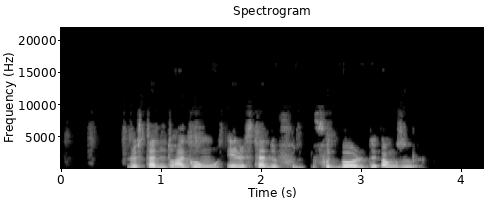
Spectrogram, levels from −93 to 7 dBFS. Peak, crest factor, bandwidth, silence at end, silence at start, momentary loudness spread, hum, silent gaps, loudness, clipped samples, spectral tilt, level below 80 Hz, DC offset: -2 dBFS; 18 dB; 9.2 kHz; 0.65 s; 0.65 s; 12 LU; none; none; -19 LUFS; under 0.1%; -5.5 dB/octave; -72 dBFS; under 0.1%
